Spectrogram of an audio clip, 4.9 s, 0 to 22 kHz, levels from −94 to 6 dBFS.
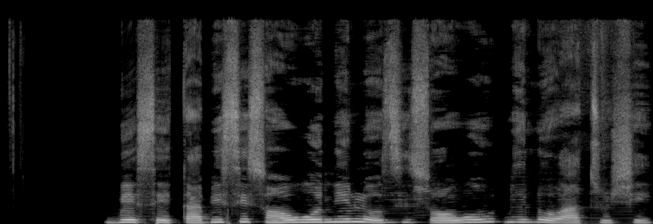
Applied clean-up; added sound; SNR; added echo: neural mask model DeepFilterNet 3.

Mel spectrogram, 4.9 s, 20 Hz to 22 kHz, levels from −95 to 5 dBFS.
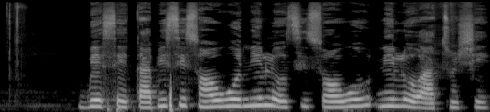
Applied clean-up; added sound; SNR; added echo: none; none; none; none.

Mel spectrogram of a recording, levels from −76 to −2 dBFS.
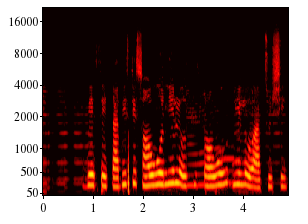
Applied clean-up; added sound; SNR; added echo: neural mask model RNNoise.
